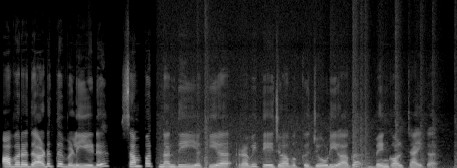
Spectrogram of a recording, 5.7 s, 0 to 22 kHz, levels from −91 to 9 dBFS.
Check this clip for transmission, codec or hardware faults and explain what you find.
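One fault runs through the whole speech clip: noise suppressor artifacts. The suppressor pulls bands it judges to be steady noise down by about 13 dB. The noise dips between words and swells under them. The room noise rises by about 24 dB near 2 s, staying about 19 dB below the speech.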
